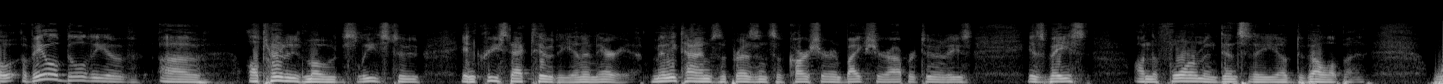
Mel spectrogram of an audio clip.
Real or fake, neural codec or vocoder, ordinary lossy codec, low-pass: real; none; MP3, 32 kbps; 7.2 kHz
